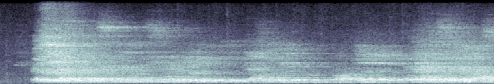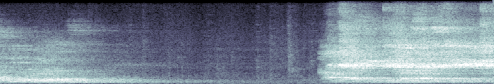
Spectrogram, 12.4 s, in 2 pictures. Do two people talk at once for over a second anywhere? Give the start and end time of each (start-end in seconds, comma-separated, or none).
none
